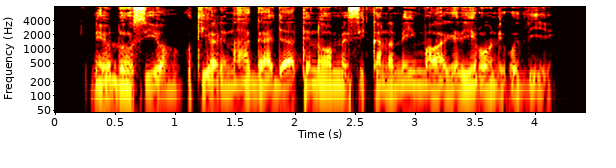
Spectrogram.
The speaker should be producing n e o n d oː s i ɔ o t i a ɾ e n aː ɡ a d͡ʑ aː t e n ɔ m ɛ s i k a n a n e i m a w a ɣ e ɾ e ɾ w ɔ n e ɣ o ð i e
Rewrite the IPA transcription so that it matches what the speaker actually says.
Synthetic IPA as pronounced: n e o n d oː s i ɔ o t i a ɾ e n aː ɡ a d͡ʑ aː t e n ɔ m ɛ s i k a n a n e i m a w a ɣ e ɾ e ɾ w ɔ n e ɣ o ð i e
